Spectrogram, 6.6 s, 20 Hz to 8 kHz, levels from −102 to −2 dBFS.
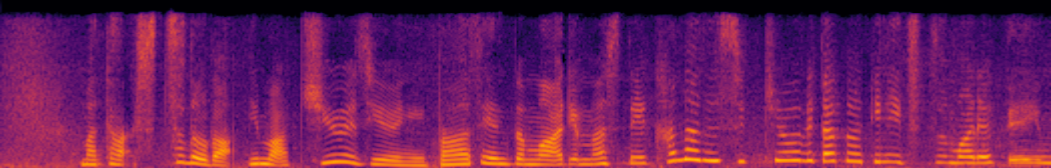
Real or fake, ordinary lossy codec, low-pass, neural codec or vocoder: fake; AAC, 48 kbps; 7.2 kHz; codec, 16 kHz, 1 kbps, X-Codec, HuBERT features, trained on balanced general audio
